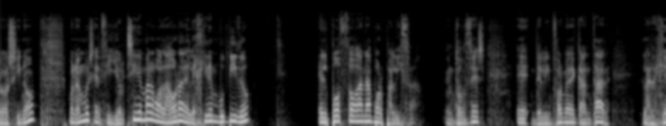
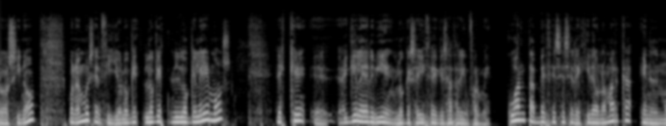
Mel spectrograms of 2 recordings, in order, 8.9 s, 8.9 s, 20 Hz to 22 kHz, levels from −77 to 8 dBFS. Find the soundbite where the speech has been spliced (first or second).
first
